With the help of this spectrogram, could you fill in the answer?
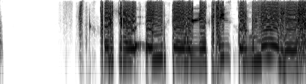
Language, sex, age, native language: Icelandic, male, 11, Icelandic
